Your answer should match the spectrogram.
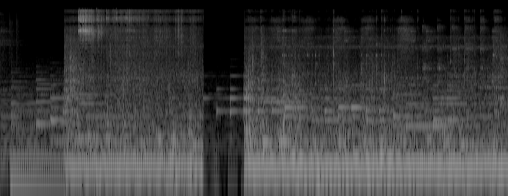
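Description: Background music over a wire whisk clinking and scraping in a stainless steel bowl as muffin batter is stirred. There is a brief drop-out around four seconds in.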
